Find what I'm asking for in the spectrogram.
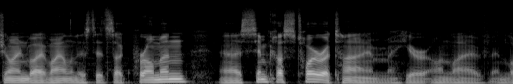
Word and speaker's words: Simchas Torah: I'm not sure I'm going to pronounce this right. Simchas Torah Time? – Simchas Torah Time. – There you go.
